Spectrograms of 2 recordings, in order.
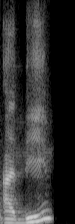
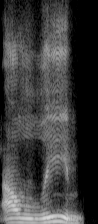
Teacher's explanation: Nah, itu bukan adim, tapi azim. Cenderung lebih ringan, ada getarannya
